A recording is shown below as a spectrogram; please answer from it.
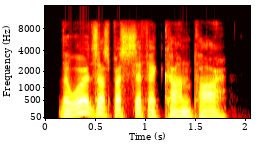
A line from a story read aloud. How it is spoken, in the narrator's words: Tensun snapped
